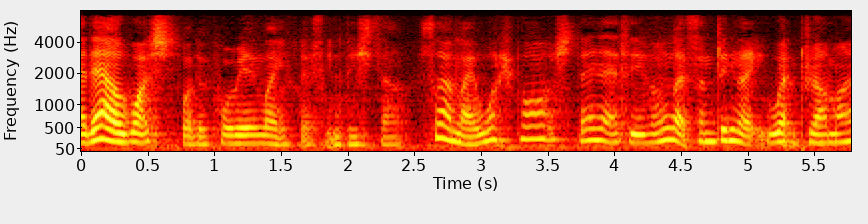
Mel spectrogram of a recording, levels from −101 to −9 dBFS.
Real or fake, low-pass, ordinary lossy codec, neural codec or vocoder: fake; 7.2 kHz; MP3, 64 kbps; codec, 16 kHz, 1 kbps, FunCodec, trained on LibriTTS, 50 frames a second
